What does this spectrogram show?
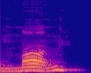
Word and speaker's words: Hmong: in Lao called the Hmong actually starts with an H but the m is pronounced first and there are more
